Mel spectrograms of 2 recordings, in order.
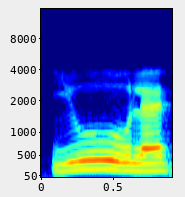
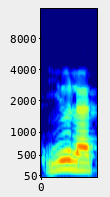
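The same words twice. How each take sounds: First: The first vowel is held long. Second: The first vowel is short. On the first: The speaker calls it right. "Wawunya ada panjang itu. ... Dua harokat ya" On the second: The speaker calls it wrong. "Tidak yulad"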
